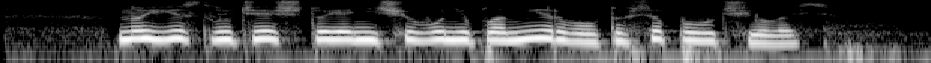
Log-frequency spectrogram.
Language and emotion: Russian, neutral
